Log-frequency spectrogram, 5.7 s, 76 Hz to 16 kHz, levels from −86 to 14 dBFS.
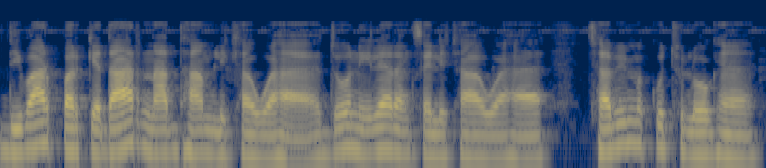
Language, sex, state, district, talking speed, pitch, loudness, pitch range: Hindi, male, Jharkhand, Garhwa, 200 wpm, 130 Hz, -19 LUFS, 115-140 Hz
